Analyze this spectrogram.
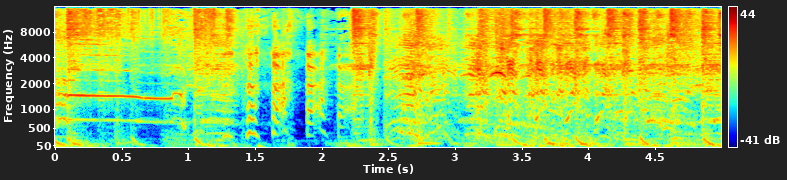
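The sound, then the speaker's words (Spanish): A hen clucks and a rooster crows amid a busy, dense mix, with a long sustained note at the start and voices chattering alongside the birds. “Y la gallina está encantando.”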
